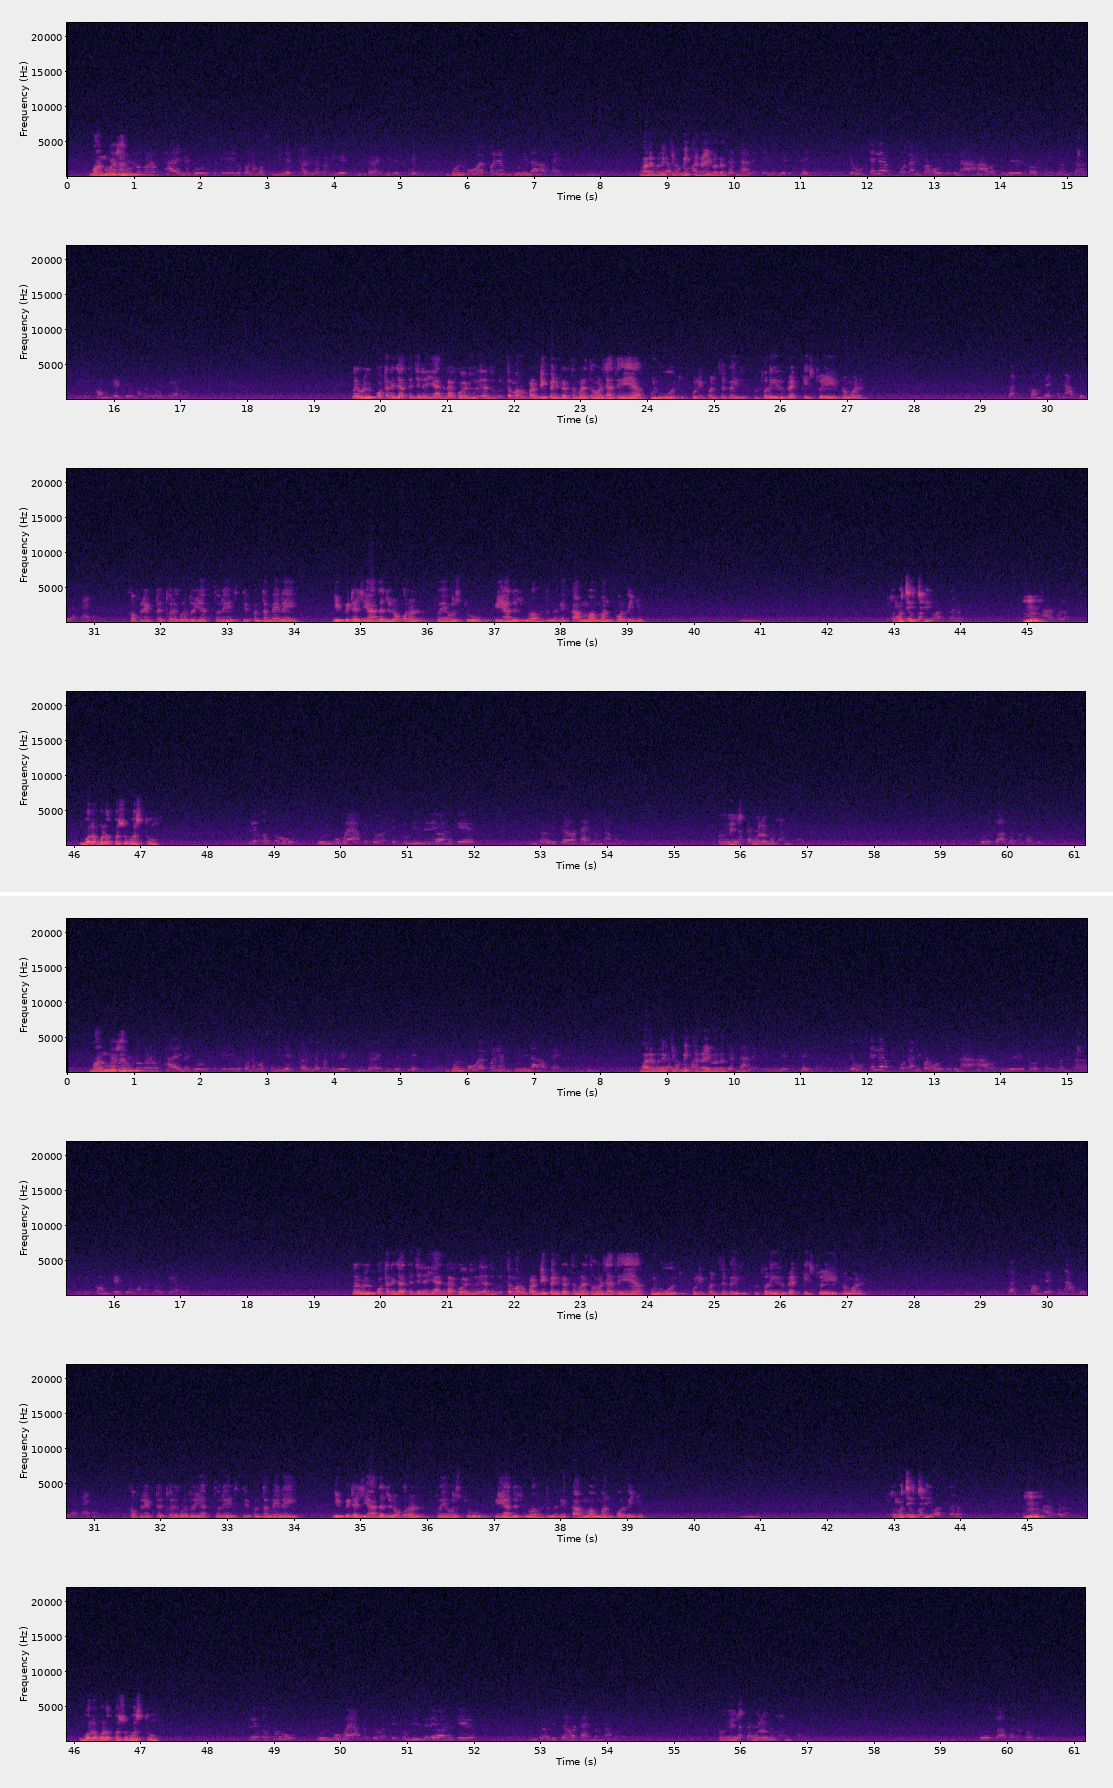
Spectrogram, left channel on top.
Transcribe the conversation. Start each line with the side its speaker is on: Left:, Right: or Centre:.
Left: માનવું
Centre: એમાં
Left: એ જરૂરી
Centre: અમુક લોકોને
Left: છે.
Centre: એવું થાય મેં જોયું છે, કે એ લોકોને વસ્તુ ડિલેટ કરવી હોય પણ ડિલેટ હુ કેહેવાય ડિલેટ થઈ ભૂલવું હોય પણ એમ ભૂલી ના હકાય
Left: વારે વારે
Centre: તેવા
Left: કઈક
Centre: લોકો
Left: વિચાર
Centre: માટે
Left: આવ્યા
Centre: ફ્યુચર
Left: રાખતા
Centre: ચાલે
Left: હોય.
Centre: કે ડીલેટ થઈ જાય એવું એટલે આમ પોતાની પણ હોવું જોઈએ કે ના આ વસ્તુ ડિલેટ કરો છે, કદમ સાફ થઇ જાય કોમ્યુટર જેવુ મગજ હોઉ જોએ આપણુ
Left: બરાબર પોતાની જાતે જેને યાદ રાખવ હોય તમાર ઉપર ડિપેન્ડ કરે તમારે તમારે જાતે અયા ભૂલવું હોય તો ભુલી પણ શકાય છે, થોડી એ પ્રેક્ટિસ જોઈએ એ પ્રમાણે
Centre: પણ કમ્પ્લેટ તો ના ભૂલી હકાઈ ને
Left: કમ્પ્લીટ તો થોડ ઘણું તો યાદ તો રે જ પણ તમે એને રિપીટ જ યાદ જ ન કરો ને તો એ વસ્તુ કે યાદ જ ન હવે તમને કે કામમાં મન પોરવી જો
Centre: હમ. એટલે
Left: તો પછી
Centre: જો કસું
Left: છે
Centre: વસ્તુ ને
Left: હમ
Centre: હાર બોલો
Left: બોલો બોલો કશું વસ્તુ
Centre: એટલે કશું ભૂલવું હોય આપડે તો એટલું બીઝી રેવાનું કે <unintelligible> વિચારવાનો ટાઈમ પણ ના મલે
Left: હા એ
Centre: એટલા
Left: જ તે,
Centre: પેલા
Left: બરાબર
Centre: પેલા મા
Left: છે.
Centre: ખયાલથી <unintelligible> તો આગળ નો ટોપિક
